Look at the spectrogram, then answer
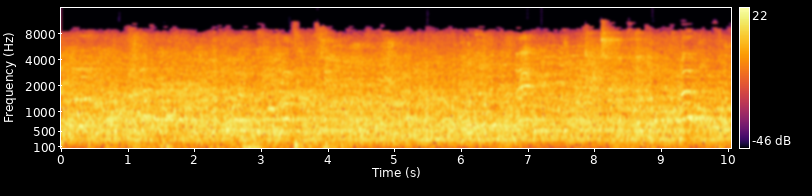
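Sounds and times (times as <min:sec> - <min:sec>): crowd din in sports hall: 0:00.0 - 0:10.0.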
